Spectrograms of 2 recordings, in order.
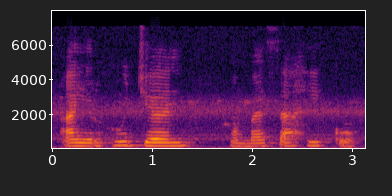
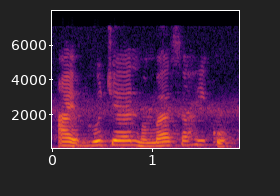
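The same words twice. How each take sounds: First: It is read expressively, with lively varied intonation. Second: It is read plainly, with ordinary flat intonation. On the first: It is recited as a poem. "Ustazah akan contohkan bagaimana cara membaca puisi" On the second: It is read like an ordinary story. "Kalau membaca cerita seperti biasanya, begini bunyinya"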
